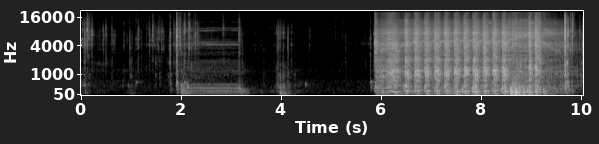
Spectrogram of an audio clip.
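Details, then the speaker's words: Nissan S15 Silvia after fuel system upgrade with new Aeroflow pumps and Raceworks surge tank: starter cranks steadily about 2.5 beats per second but engine never fires; crank no start, owner thinks air in the lines, E85 not yet added to tank. "all right let's go give it a crack hey"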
